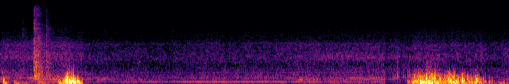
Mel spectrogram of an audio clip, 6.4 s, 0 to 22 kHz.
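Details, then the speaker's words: 2016 Arctic Wind 12-inch desk fan oscillating with a low, steady motor hum and no jerking or clicking; handling knocks at start and end, gears working normally. "That is one smooth oscillation right there. It's not jerking, it's not clicking in place. The gears seem to be fine, they have no issue at all."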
